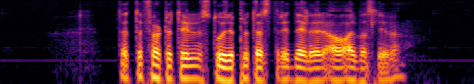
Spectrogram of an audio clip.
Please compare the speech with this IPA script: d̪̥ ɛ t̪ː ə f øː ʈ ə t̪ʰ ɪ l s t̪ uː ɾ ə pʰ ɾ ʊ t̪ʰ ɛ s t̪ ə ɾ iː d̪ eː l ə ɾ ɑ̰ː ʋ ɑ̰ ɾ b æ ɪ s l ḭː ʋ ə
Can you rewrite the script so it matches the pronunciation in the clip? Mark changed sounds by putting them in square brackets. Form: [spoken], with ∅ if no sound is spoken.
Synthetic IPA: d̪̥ ɛ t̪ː ə f øː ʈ ə t̪ʰ ɪ l s t̪ uː ɾ ə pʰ ɾ ʊ t̪ʰ ɛ s t̪ ə ɾ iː d̪ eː l ə ɾ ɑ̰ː ʋ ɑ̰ ɾ b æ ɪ s l ḭː ʋ ə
